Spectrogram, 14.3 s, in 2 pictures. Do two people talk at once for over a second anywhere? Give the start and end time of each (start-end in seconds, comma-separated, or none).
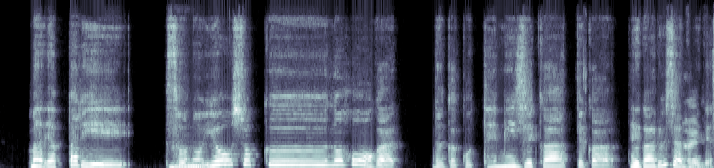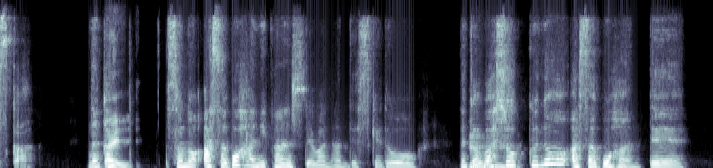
none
